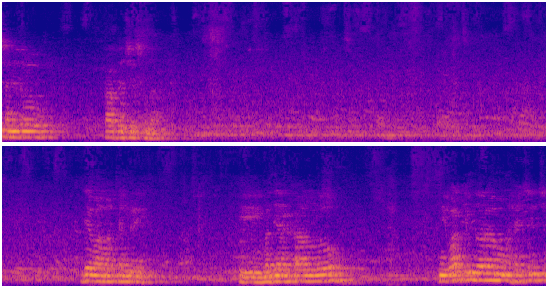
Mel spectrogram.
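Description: A middle-aged man speaks slowly and calmly into a microphone, with long pauses.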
